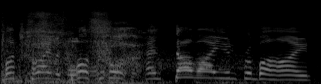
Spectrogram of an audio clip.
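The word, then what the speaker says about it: d4v41: And Davai's still on the rotator. You've got to be questioning, where is Davai in all of this? Envy buying as much time as possible, and Davai in from behind.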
